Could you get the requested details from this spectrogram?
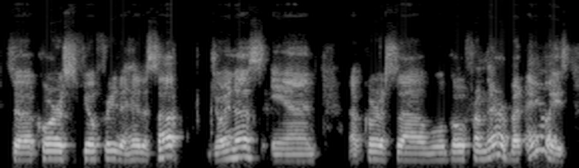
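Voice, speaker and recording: A man hosting a casual live sports podcast, talking in a relaxed way with plenty of fillers and reading out stats in a steady run. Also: on the high side, moderate pace, poor audio. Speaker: podcast host.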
